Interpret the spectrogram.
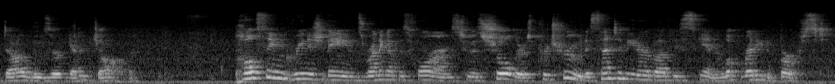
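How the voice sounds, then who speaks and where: A woman giving an expressive, dramatic first-person reading of a story at a live literary event. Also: medium pitch, fairly quick, hardly any pauses. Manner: dramatic delivery, acting out dialogue. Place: indoor room at a live reading. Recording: roomy, distant live recording with noise.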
